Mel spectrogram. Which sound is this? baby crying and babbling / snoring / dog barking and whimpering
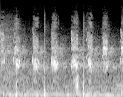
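dog barking and whimpering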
